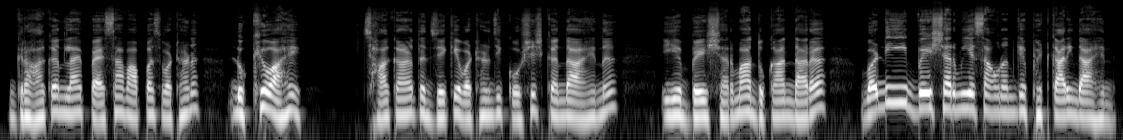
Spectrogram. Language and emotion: Sindhi, disgusted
